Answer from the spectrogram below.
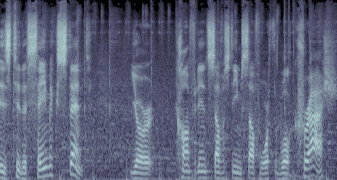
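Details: Adult man who stutters and coaches people who stutter; stuttering.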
